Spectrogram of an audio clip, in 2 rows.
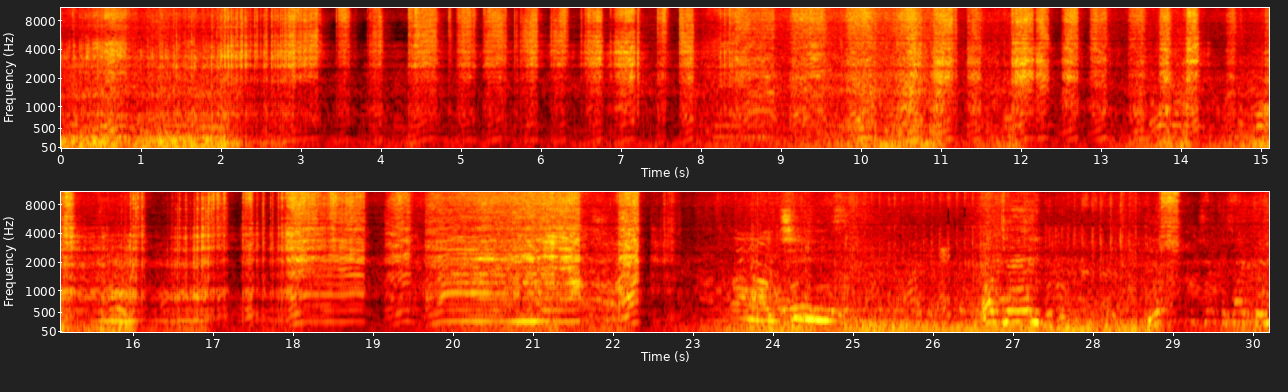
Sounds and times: Outside, rural or natural: 0.0 - 30.2
Vehicle: 0.0 - 30.2
Speech: 23.1 - 25.0, 25.6 - 30.2.

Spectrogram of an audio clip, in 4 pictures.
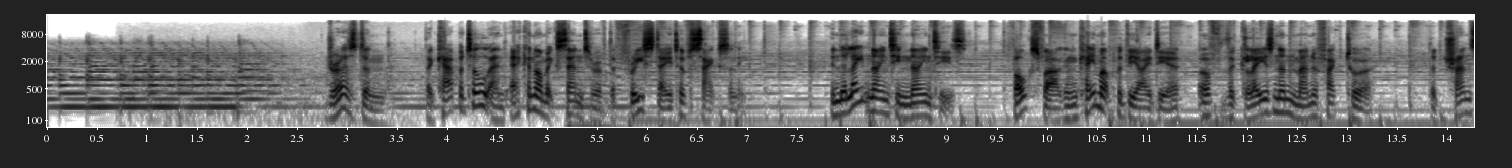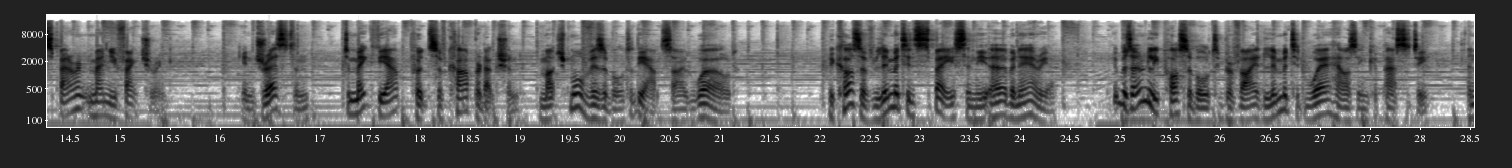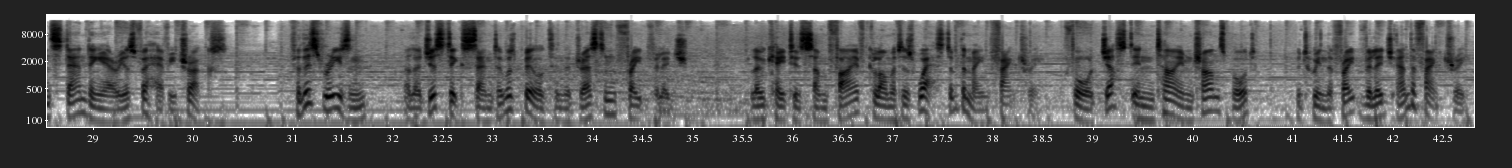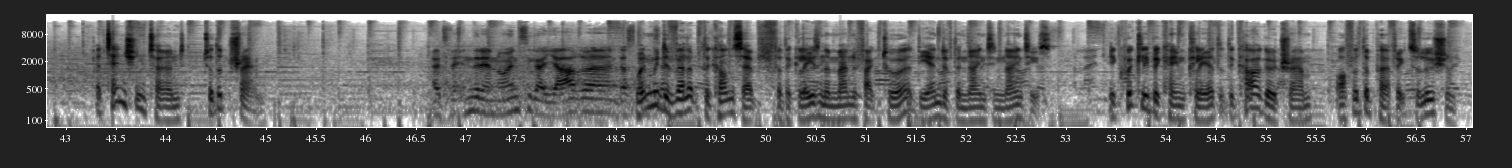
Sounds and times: Music: 0.0 - 57.0
Speech: 2.8 - 7.0, 7.8 - 15.5, 16.2 - 21.2, 22.1 - 24.4, 25.0 - 30.4, 31.0 - 35.0, 35.6 - 45.0, 46.7 - 57.0
Vehicle: 30.8 - 49.7.

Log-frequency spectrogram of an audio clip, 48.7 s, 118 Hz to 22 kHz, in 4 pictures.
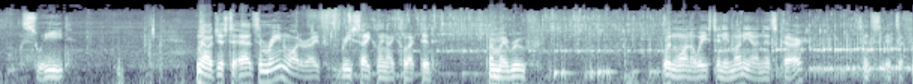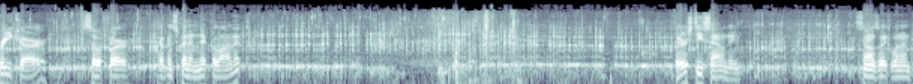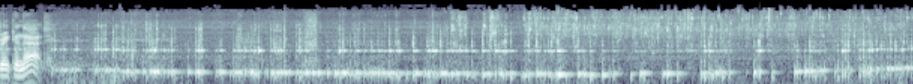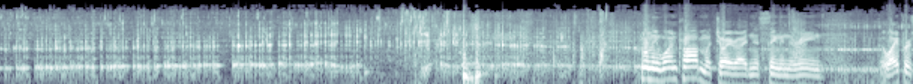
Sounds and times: Speech: 0.3 - 1.0, 2.6 - 5.8, 6.5 - 7.2, 8.8 - 10.8, 11.5 - 15.4, 21.2 - 22.1, 23.6 - 25.1, 45.1 - 47.5, 48.2 - 48.6
Liquid: 2.8 - 48.6.

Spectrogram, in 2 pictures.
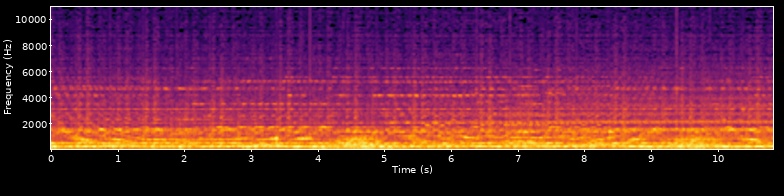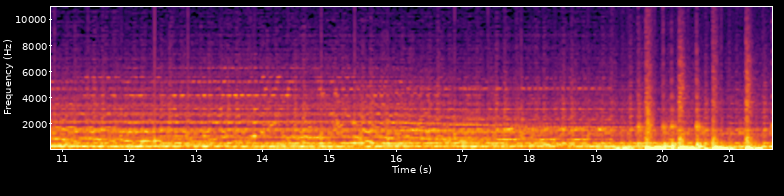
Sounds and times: Music: 0.0 - 21.6.

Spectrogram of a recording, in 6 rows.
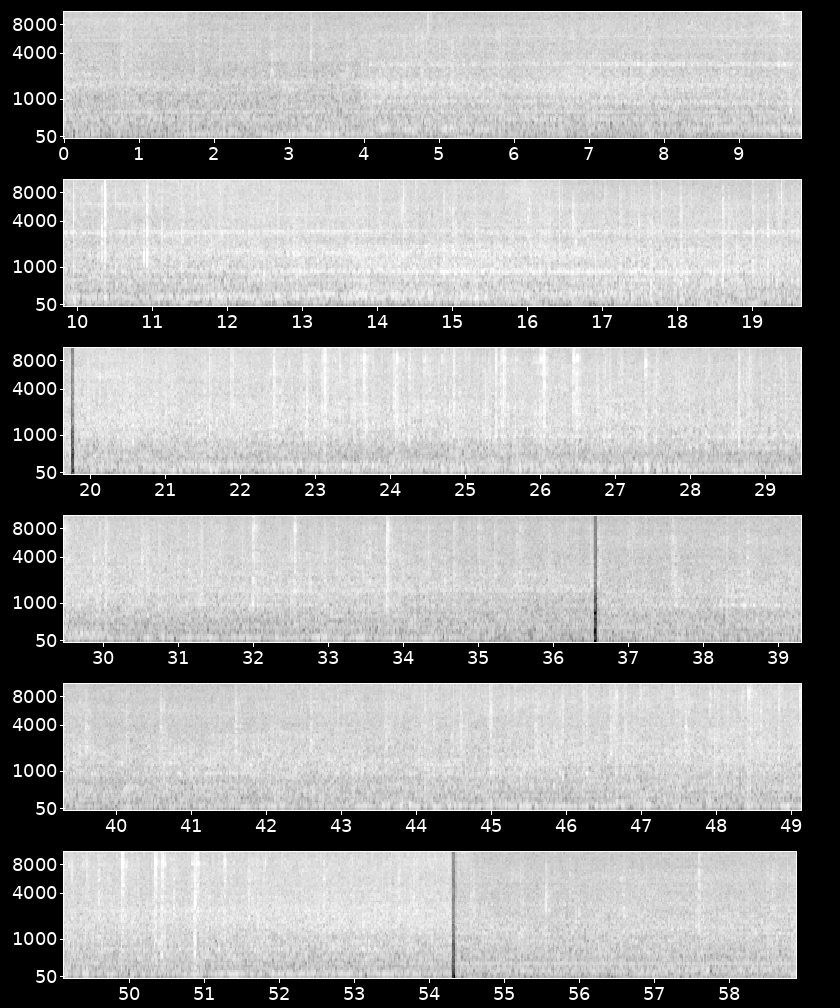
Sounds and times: Train: 0.0 - 54.3.

